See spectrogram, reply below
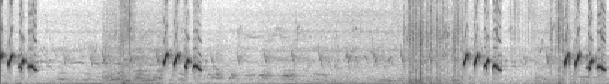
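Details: Red-whiskered bulbul, a female, repeating a crisp phrase of four or five sweet descending notes about every two seconds, with a soft rustling flutter midway.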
